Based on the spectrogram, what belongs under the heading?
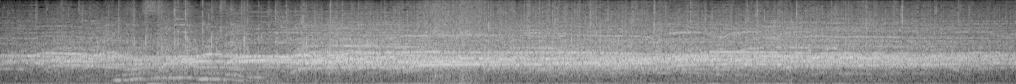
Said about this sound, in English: On Monday, Palestinian student Mohsen Madawi walked across the stage to receive his GS diploma from the Columbia University School of General Studies. Students erupted in thunderous applause. There was a standing ovation.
